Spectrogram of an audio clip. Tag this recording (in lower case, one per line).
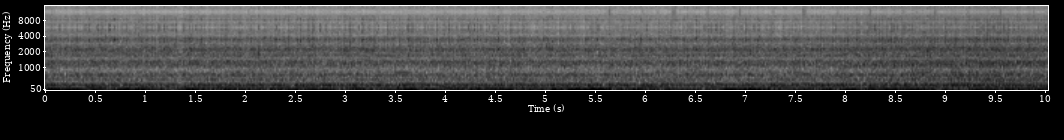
music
